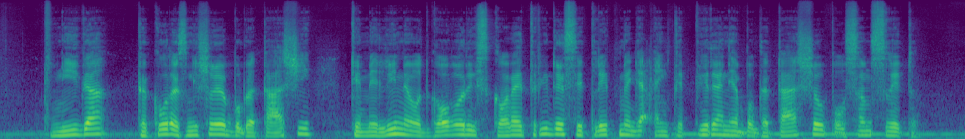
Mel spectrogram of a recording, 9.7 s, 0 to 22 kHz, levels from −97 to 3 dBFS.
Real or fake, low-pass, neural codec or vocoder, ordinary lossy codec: fake; none; codec, 44.1 kHz, 1.7 kbps, Pupu-Codec; none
